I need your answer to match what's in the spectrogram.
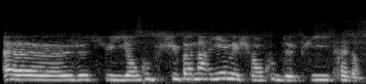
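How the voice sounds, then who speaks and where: A woman's voice: mid-range voice, steady tone, brisk, highs cut off, slight background noise. Cheerful woman caller with a smiling voice. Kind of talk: casual phone-in chat.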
